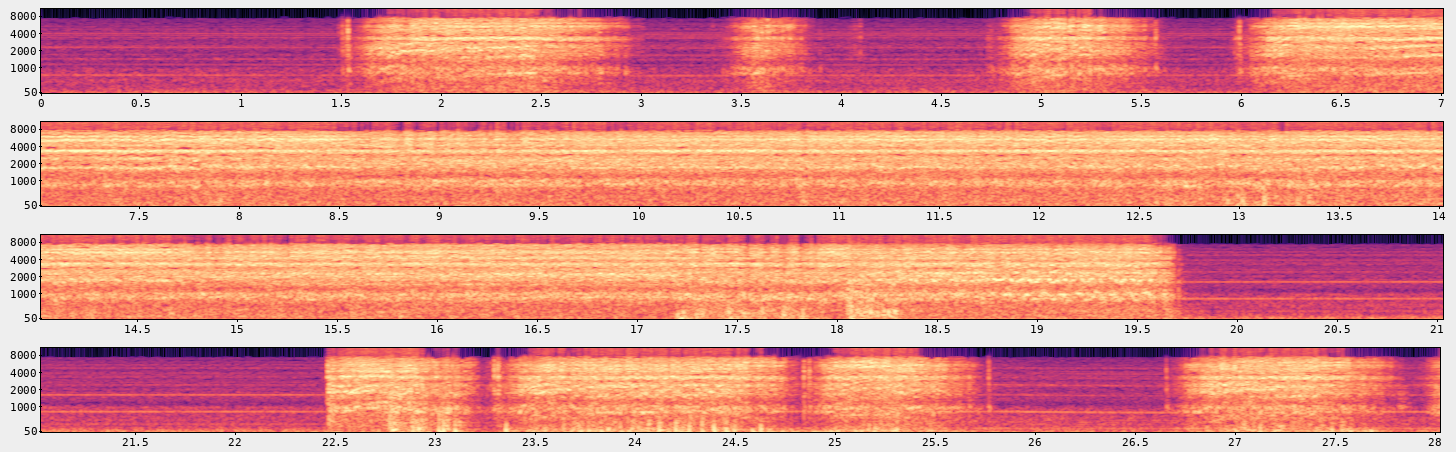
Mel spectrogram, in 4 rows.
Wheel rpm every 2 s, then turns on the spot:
60, 20, 40, 210, 220, 230, 230, 220, 200, 150, 10, 120, 40, 80.
none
